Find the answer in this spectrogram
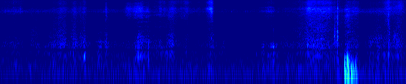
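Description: Soft rustling and scratching of blanket fabric with small clicks as kittens move under it, then one loud dull thump about five seconds in.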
